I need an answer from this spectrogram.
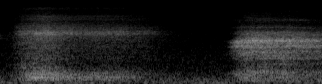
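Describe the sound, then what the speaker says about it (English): Two slow, steady breaths drawn in and pushed out through the nose during an intense upper-body yoga workout, close and soft, with a quiet pause between them and no talking. "Steady breathing in and out of the nose."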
